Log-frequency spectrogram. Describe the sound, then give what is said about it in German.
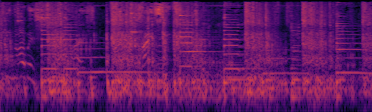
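A table is smashed to pieces on a game-show stage. Several loud crashing, shattering blows come in uneven succession, with voices talking between the impacts. “Und deswegen mache ich jetzt hier diesen Tisch mal kaputt, ja?”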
